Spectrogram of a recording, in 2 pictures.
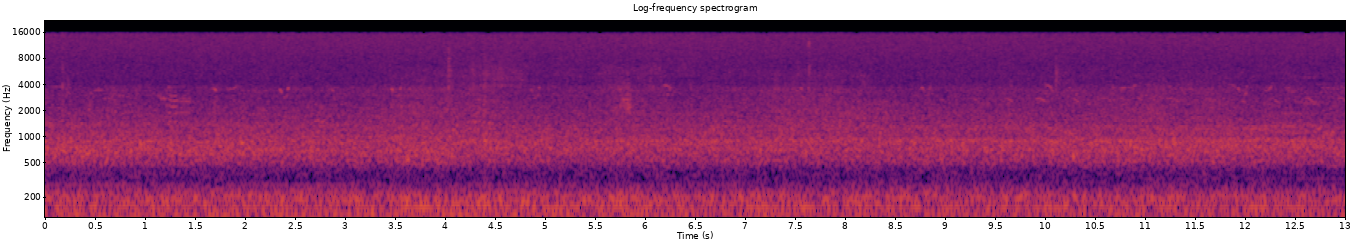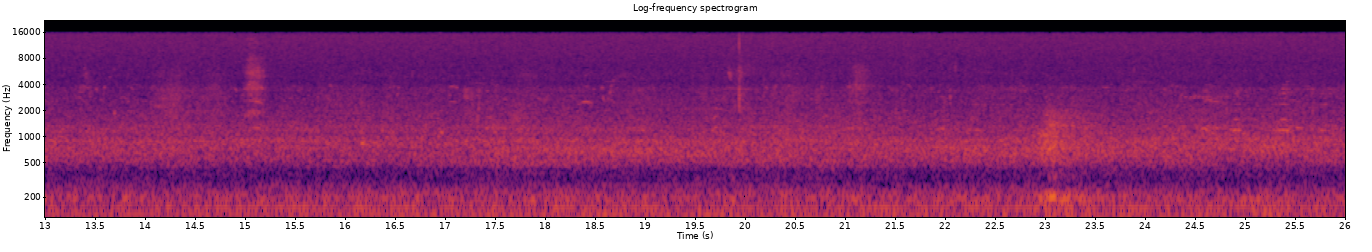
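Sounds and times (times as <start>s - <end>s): low outdoor rumble: 0.0s - 26.0s
crow-like bird calls: 15.0s - 15.3s.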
